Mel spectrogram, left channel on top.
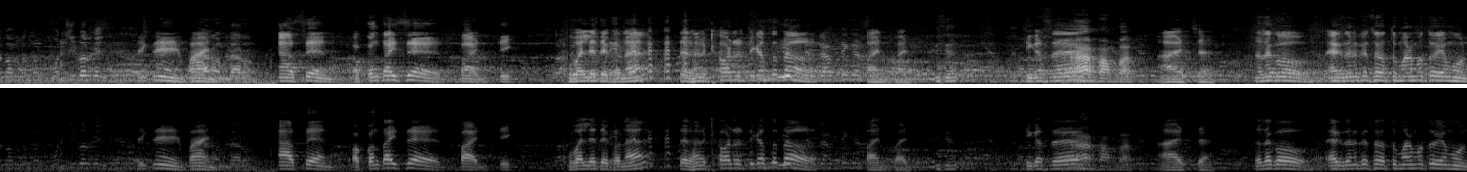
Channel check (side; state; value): right; quieter; 12.6 dB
